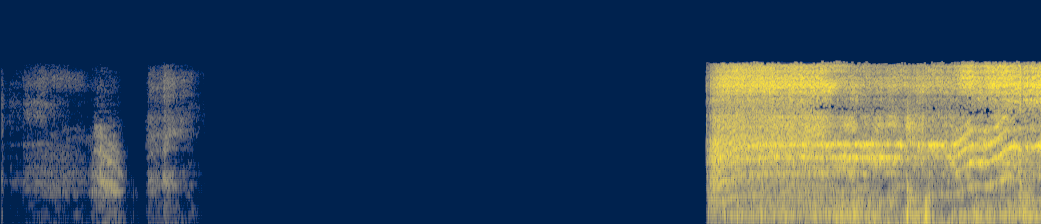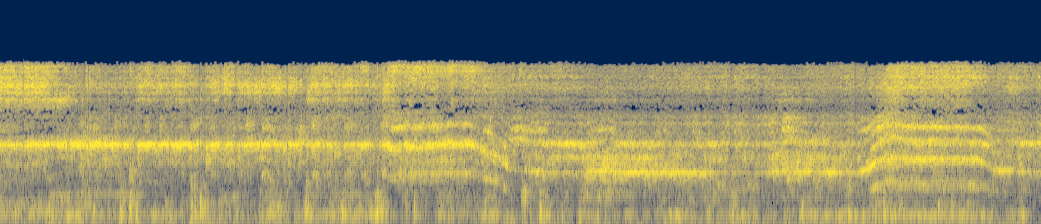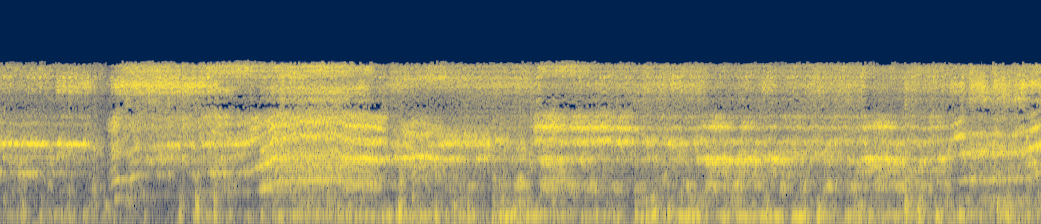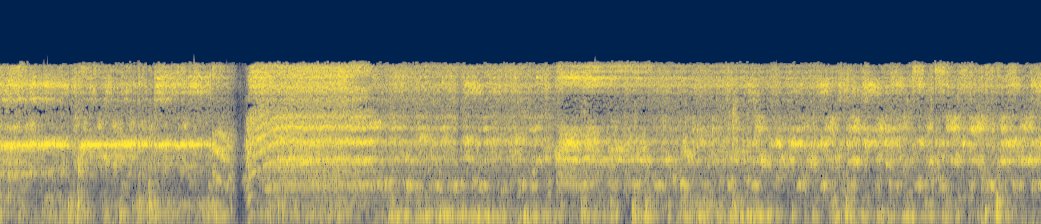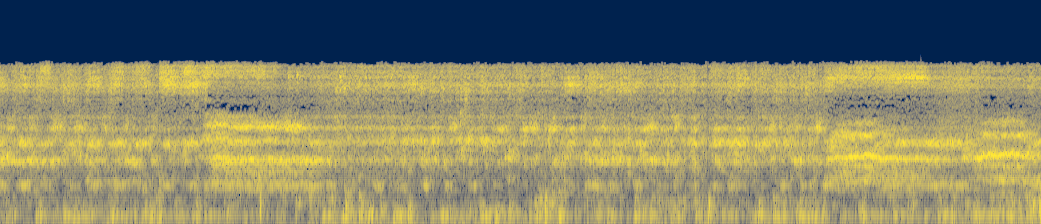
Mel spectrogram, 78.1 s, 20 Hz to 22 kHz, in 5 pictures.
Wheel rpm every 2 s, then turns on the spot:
0, 0, 0, 0, 0, 50, 110, 160, 230, 230, 230, 190, 120, 120, 130, 140, 110, 120, 160, 160, 160, 160, 160, 210, 220, 130, 160, 160, 160, 160, 160, 160, 160, 160, 160, 160, 160, 160, 160.
none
